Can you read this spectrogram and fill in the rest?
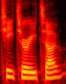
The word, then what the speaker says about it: Chicharito: Chicharito, is it? – Chicharito. – Yeah. – Hold my hands up. Like, it's Chicharito, okay?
